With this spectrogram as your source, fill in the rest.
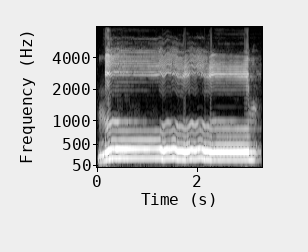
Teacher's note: میم کو ادا کرتے وقت شروع میں دونوں ہونٹ آپس میں ملیں گے، پھر جب ہم اس کو کھینچیں گے 5 الف کی مقدار کے برابر تو ہونٹوں میں تھوڑا فاصلہ ہوگا، اور اس کے بعد آخر میں پھر ہونٹ مل جائیں گے آپس میں، میم۔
